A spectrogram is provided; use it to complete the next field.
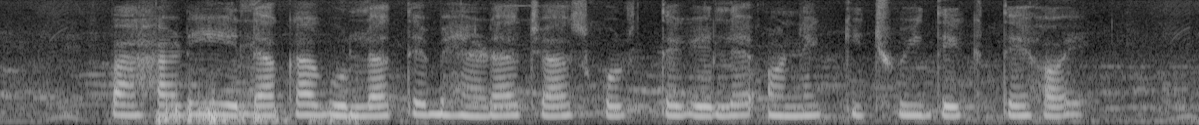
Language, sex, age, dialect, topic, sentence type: Bengali, female, 18-24, Western, agriculture, statement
